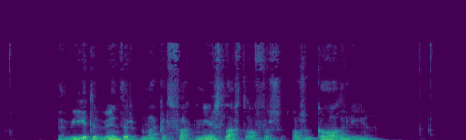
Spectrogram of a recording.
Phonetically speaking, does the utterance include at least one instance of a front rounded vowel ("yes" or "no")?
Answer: no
